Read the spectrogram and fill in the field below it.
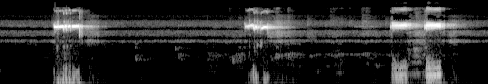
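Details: Sharp, thin high-pitched squeaks of a blue-crowned hanging parrot in 'tembakan rapat' rapid calling. Single notes come about two seconds apart, ending in a fast double note, with silence between.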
